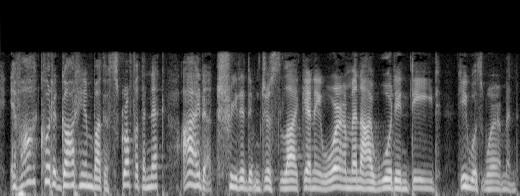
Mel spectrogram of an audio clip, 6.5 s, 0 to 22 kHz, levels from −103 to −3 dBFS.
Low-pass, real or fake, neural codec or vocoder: 7.2 kHz; real; none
